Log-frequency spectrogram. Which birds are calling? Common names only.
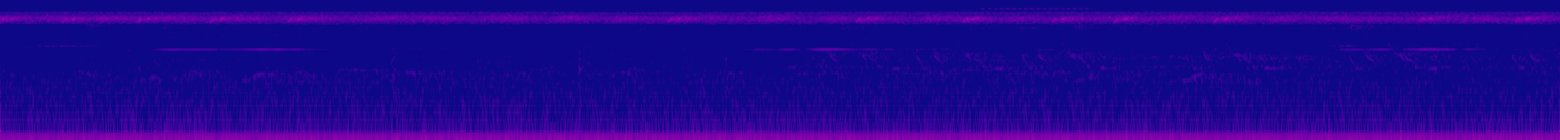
unidentified bird, Plumbeous Pigeon, Black-faced Antthrush, Thrush-like Wren, Hauxwell's Thrush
